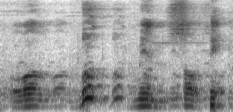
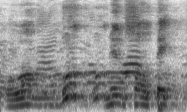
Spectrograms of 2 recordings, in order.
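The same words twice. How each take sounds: First: Sung, very slow melodic Waghdud min sautik, laughing; sung, drawn-out recitation; sung, slow laughing Arabic recitation; sung, Quran recitation. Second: Sung, slow measured recitation of Waghdud min sautik; sung, recite it slowly; sung, slow Arabic verse recitation; sung, Quran recitation. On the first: Recites verse again. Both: Acted.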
